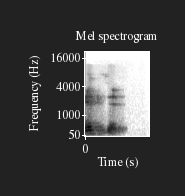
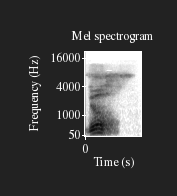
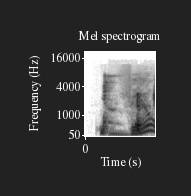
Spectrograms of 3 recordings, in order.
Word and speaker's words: Hvidt: The Danish pronunciations, for instance, when you see his name, his first name is quite simple, P-E-T-E-R, you go Peter, but his last name is H-V-I-D-T. So how do you pronounce that guy's name? And before I heard it pronounced correctly, I was calling it Idvid. And I was thinking that I'd never heard that name before, but it doesn't sound right. I know it's not. It's actually pronounced Vilf.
